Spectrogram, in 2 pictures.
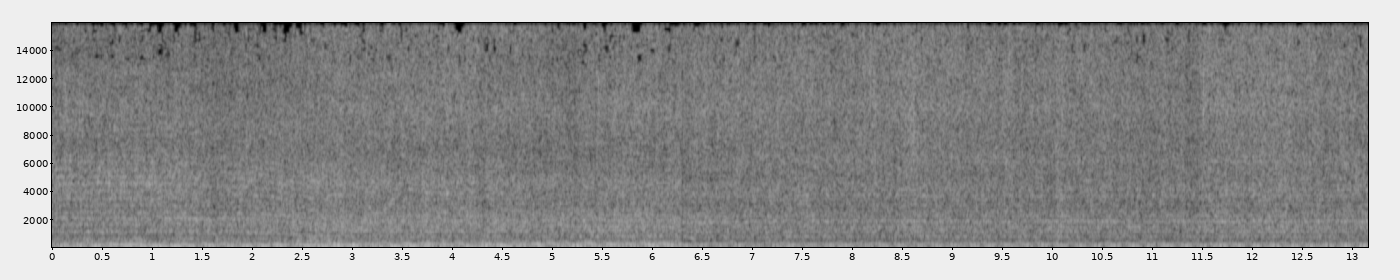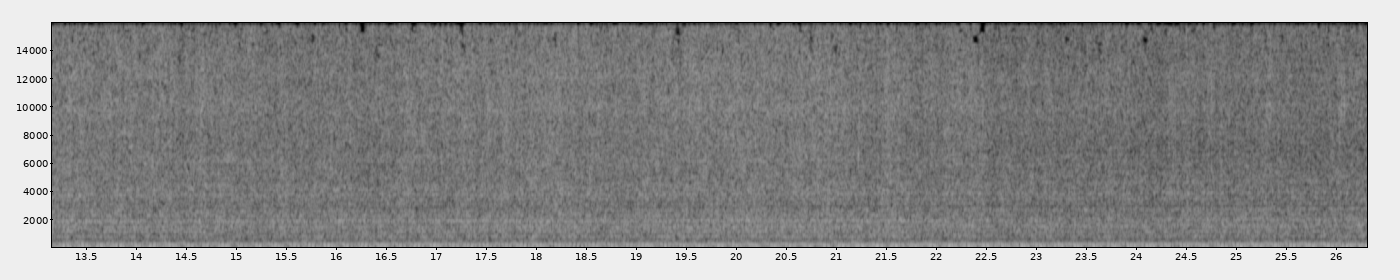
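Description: A small boat's motor hums steadily.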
